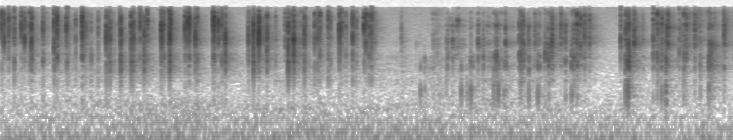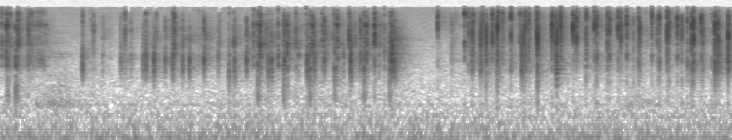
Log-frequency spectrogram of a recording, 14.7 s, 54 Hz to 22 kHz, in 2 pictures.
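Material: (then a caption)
Cardboard, plastic film. Long acrylic nails rapidly tap and scratch a small, rigid, full cardboard iPhone 14 Pro 256 GB box lying flat in its plastic shrink-wrap. The result is dense, bright, crinkly clicks and scratches with almost no ring, easing into softer rustling around the middle before the quick tapping resumes.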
